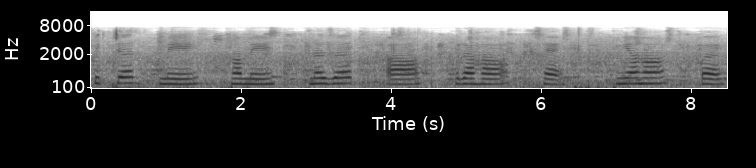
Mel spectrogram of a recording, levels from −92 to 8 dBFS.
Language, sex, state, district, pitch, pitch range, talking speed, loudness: Hindi, female, Chandigarh, Chandigarh, 255 Hz, 245-270 Hz, 65 wpm, -15 LUFS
